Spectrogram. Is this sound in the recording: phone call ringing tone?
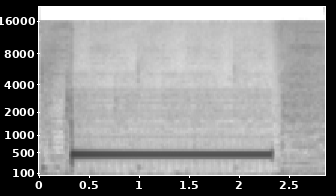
yes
